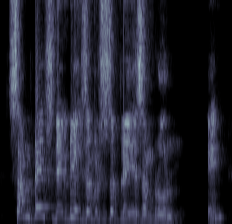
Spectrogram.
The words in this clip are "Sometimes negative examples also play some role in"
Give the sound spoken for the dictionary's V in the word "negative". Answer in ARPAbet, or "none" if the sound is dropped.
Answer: none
